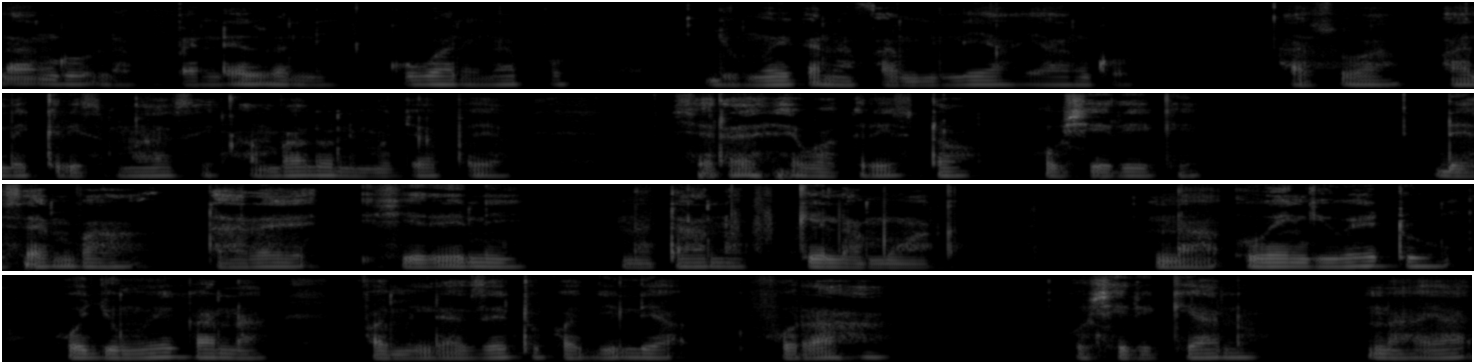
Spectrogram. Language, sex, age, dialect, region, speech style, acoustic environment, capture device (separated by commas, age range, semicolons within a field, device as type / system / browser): Swahili, male, 18-24, Kenya - Nairobi Sheng-influenced, Kenya, nervous; excited, silence, mobile / Linux / Chrome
